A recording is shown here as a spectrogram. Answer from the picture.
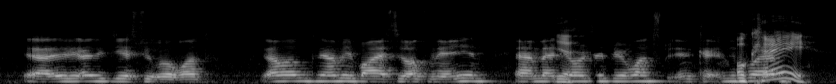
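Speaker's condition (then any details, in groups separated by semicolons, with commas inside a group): Severe brain injury; speech affected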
